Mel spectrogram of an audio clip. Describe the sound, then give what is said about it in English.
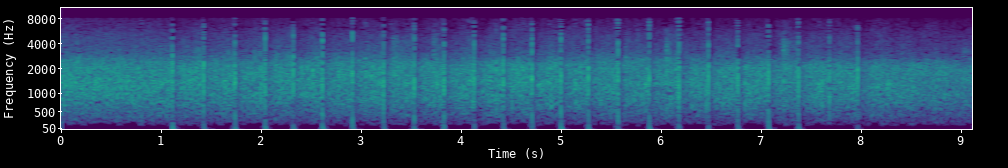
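An audience applauds steadily for several seconds for the students of an MLK contest and their parents, teachers and mentors, a dense wash of clapping punctuated by sharp, evenly spaced claps at about three per second, like a rhythmic beat. No one speaks. “Now, let's have one more round of applause for all of our students and their parents, teachers, and mentors.”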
